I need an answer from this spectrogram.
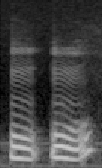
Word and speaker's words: ㅜ: 구두 구두 우유 우유 아 우우 두부 두부 국수 국수 주스 주스 부모 부모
